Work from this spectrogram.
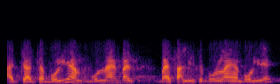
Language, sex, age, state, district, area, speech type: Hindi, male, 60+, Bihar, Vaishali, rural, conversation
